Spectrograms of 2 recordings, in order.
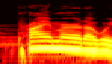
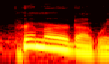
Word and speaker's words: primer: 그런데 여기서는 프라이머라고 읽지 않고 프리머라고 읽는데 의미가 좀 다릅니다.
